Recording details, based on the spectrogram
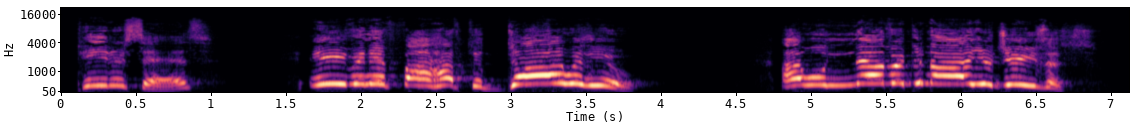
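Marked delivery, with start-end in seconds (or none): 1.6-6.8 very loud, slow, bold, booming delivery. Retelling a bold declaration in a Gladiator-style setting: bold declaring Peter impression. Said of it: "I'm gonna do it in my best impression".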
